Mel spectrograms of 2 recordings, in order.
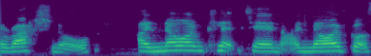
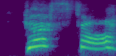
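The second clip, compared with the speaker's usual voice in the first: very high, tearful, crying voice; 11 semitones higher, 4 dB louder than usual. Retelling answering tom through tears: imitating own past crying. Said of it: "I'm still crying at this point".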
